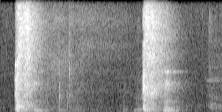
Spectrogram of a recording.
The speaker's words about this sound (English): And sneezes included.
